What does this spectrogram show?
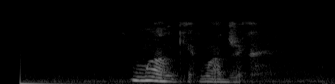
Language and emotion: Russian, neutral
